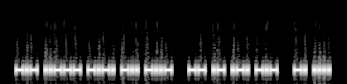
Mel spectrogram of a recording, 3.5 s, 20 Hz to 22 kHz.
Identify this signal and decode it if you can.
Morse code, heard as a keyed tone, about 52 wpm, 700 Hz. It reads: K2CDX MARK NH
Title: K1USN SST QSO Practice - 50wpm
